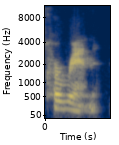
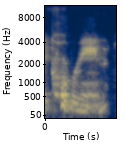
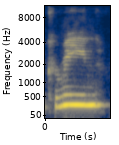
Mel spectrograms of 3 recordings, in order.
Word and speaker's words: Corinne: to pronounce that as Corinne. But it is actually Corinne. Tell us a little bit about your background. Yeah, so I'm Corinne, rhymes with green.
